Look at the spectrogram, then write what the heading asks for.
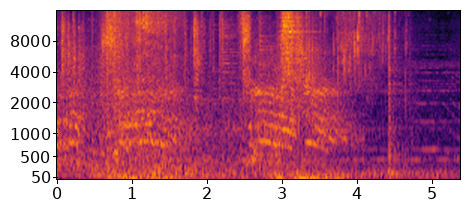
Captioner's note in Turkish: Kılıç sesleri; Dövüş sesleri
